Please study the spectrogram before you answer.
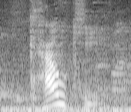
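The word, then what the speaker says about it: Cauchi: Her name is it's Maltese and it's pronounced Kauki.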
